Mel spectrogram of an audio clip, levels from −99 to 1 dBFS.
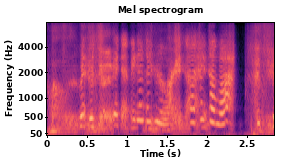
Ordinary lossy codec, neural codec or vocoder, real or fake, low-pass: none; codec, 16 kHz, 0.5 kbps, FreqCodec, smaller model; fake; none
